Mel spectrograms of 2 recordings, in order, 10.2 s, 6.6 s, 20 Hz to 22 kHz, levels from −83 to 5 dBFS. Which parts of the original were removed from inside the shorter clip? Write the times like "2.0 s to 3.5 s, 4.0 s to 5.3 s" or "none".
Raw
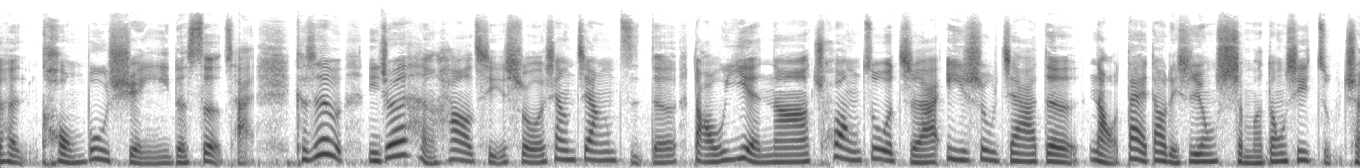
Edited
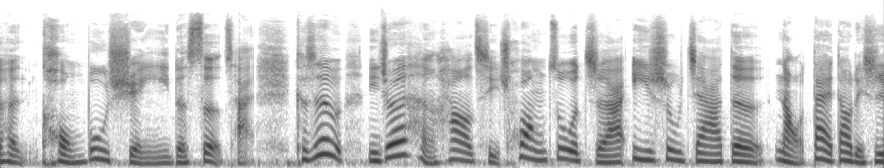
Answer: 3.7 s to 6.1 s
